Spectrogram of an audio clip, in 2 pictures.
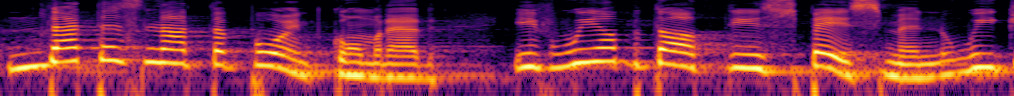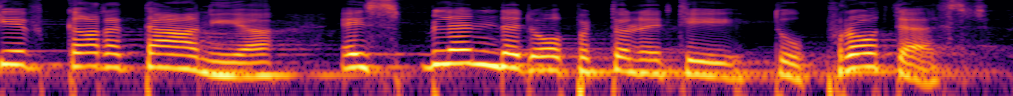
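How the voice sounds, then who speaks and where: A woman acting a stern, dogmatic onion general in a satirical radio play, declaiming pompously and deliberately. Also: fairly high pitch, sing-song, a little mellow. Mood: grave, dogmatic. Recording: echoey hall stage performance.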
